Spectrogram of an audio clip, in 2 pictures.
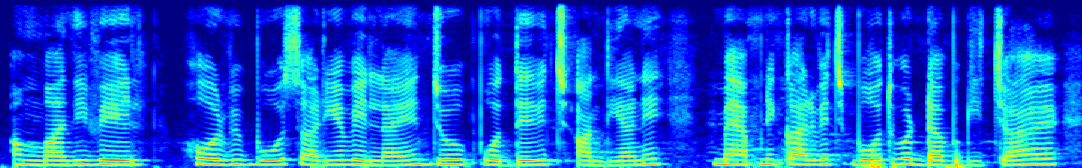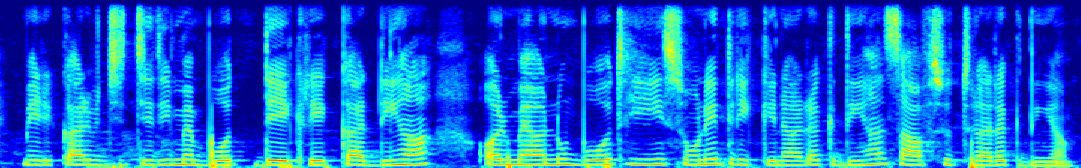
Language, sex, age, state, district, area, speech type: Punjabi, female, 18-30, Punjab, Gurdaspur, rural, spontaneous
